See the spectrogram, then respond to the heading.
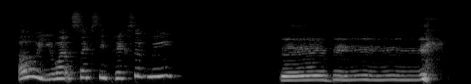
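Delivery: mocking put-on voice. Reading out chat messages from him, then mocking him: mocking imitation of him. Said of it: "I was just mocking him".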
